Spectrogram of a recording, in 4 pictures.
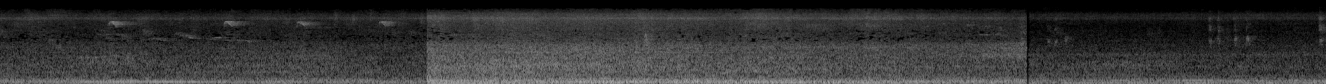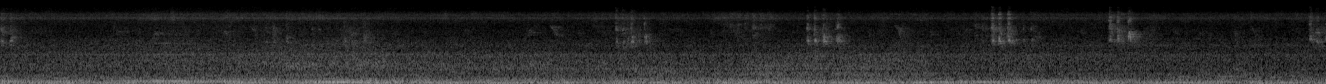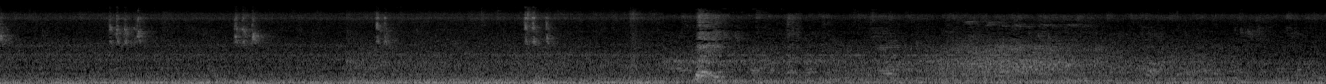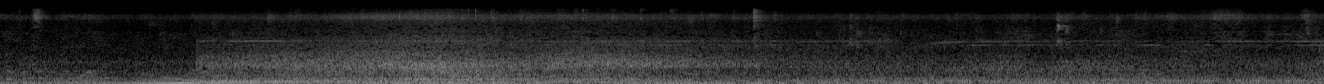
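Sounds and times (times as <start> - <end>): even rushing noise: 4.3 - 10.3
small birds alarm chirps: 7.5 - 32.8, 43.8 - 53.0.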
